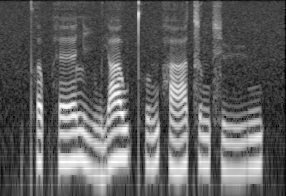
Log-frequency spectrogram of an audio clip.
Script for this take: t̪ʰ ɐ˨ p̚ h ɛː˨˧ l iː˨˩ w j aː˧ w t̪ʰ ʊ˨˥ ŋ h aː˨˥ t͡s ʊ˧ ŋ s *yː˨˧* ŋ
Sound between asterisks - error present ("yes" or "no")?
no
